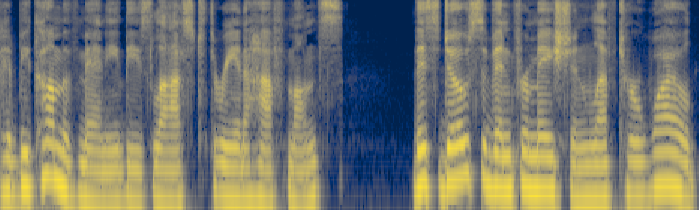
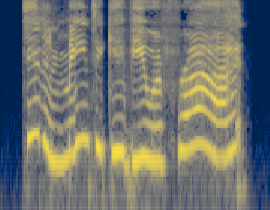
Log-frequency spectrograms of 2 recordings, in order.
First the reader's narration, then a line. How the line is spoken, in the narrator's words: Beulah said with a child's laugh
